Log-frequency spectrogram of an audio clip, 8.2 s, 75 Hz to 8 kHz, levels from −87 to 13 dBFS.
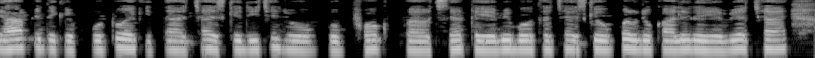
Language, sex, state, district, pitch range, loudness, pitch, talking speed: Hindi, male, Uttar Pradesh, Ghazipur, 150-160 Hz, -17 LUFS, 155 Hz, 190 wpm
